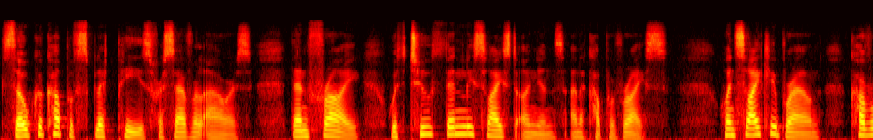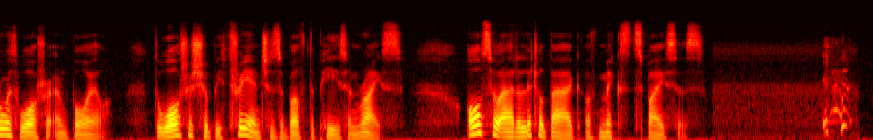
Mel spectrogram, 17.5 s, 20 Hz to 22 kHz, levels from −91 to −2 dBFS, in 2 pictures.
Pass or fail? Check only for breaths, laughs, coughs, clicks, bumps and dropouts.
fail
